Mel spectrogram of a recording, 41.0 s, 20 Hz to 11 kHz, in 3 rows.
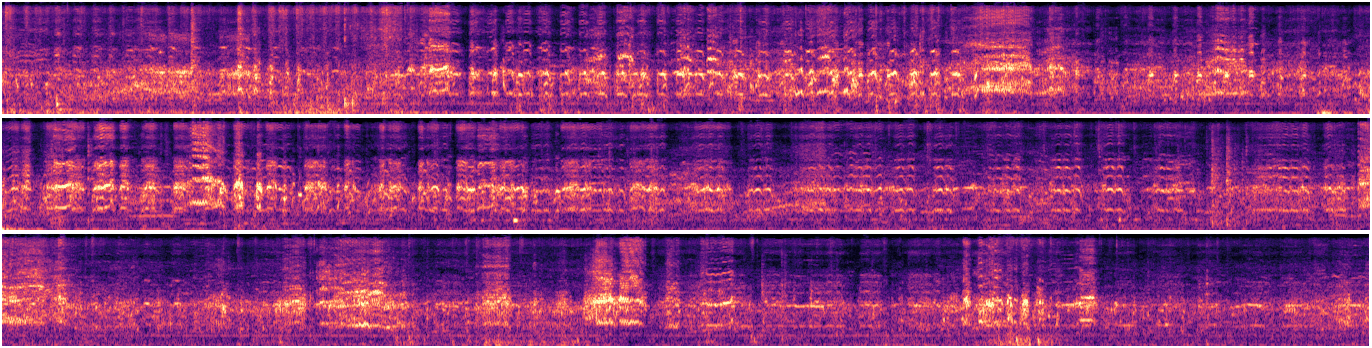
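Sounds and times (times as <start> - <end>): chickens clucking: 0.0 - 41.0.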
